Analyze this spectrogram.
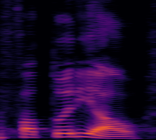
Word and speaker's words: factorial: que é o factorial nessa escreve factorial mas se pronuncia fatorial ele vai pegar o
